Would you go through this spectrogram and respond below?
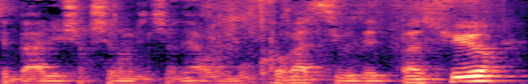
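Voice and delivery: ordinary delivery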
